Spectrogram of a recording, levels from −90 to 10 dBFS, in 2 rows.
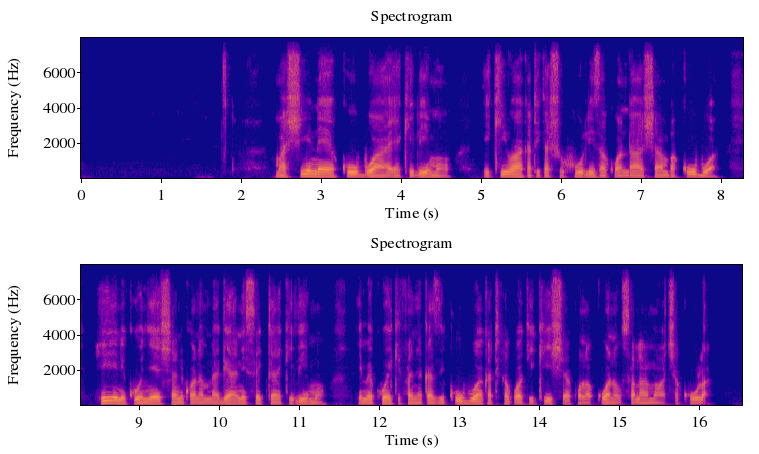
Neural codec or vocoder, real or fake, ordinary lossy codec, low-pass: vocoder, 44.1 kHz, 80 mel bands, Vocos; fake; Opus, 24 kbps; 7.2 kHz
